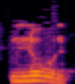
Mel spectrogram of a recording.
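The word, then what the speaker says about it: نون: Some people pronounce noon, noon, noon, and noon like both are wrong. You will pronounce this letter noon. Don't pronounce noon. Don't take sound into nose. And read noon with rounding the lips.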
